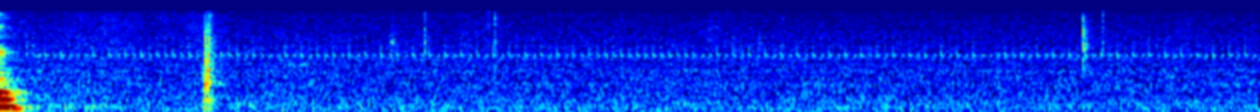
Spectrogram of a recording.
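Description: Small plastic parts click softly as hands fit them together.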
